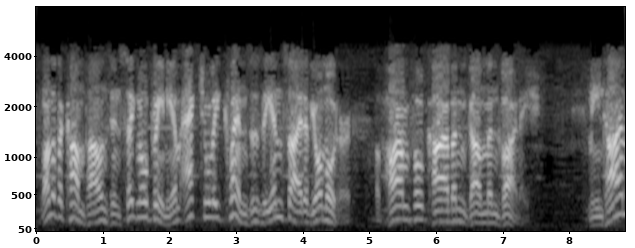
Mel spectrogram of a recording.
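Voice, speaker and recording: Male announcer, 1940s radio style, fairly high pitch, lively swings, narrow vintage broadcast sound.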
